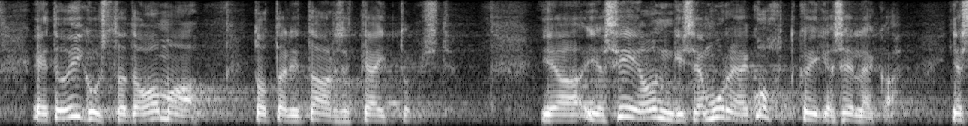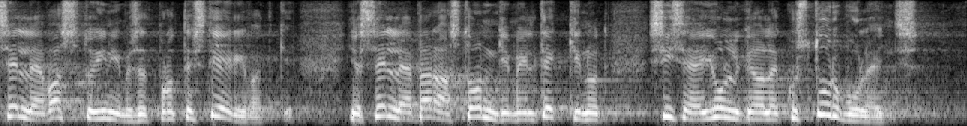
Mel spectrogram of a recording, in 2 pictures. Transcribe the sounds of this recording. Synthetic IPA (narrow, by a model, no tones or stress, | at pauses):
e̞t̪ːˑɤjɡ̥ust̪ɑd̪̥ɑo̞mɑt̪o̞t̪ːˑɑlit̪ːˑɑːrs̬e̞t̪̚kæjt̪ːumist̪ | jɑjɑse̞ːo̞nɡ̥isemuɾe̞ko̞ht̪kɤjɡ̥e̞se̞lːe̞̰ɡ̥ɑ̰ | jɑse̞lːe̞vɑst̪uinime̞s̬e̞d̪̚pro̞t̪ːˑe̞st̪e̞ːɾivɑd̪̥kijɑse̞lːe̞pæɾɑst̪o̞nɡ̥ime̞jlt̪e̞kːinud̪̥sise̞julɡeɑle̞kːust̪urbule̞̰nʲt̪s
